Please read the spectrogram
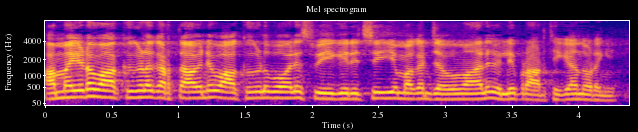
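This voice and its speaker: Fast-preaching priest in a reverberant hall. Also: male voice, a little high, level tone, clean tone. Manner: fervent, leads congregation in loud hallelujahs. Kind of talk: sermon storytelling.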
